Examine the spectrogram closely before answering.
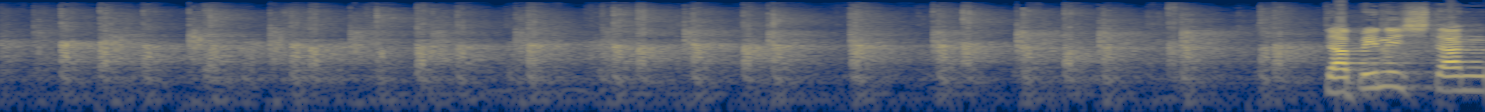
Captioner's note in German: Beifall SPD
